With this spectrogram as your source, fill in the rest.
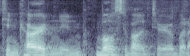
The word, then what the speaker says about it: Kincardine: to seven acres it's in Kincardine which is pronounced Kincardine in most of Ontario but I prefer to think of it as Kincardine Kincardine yeah it's a long way to go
